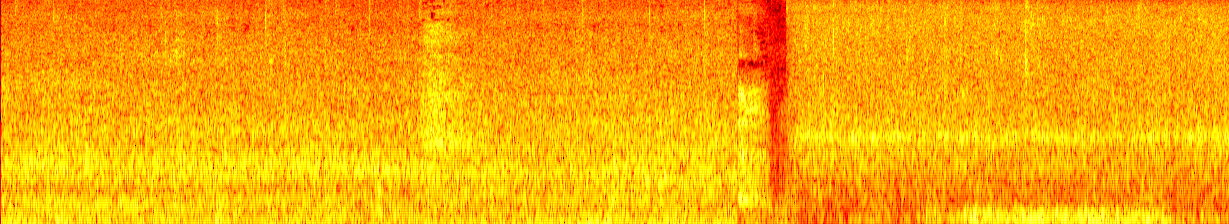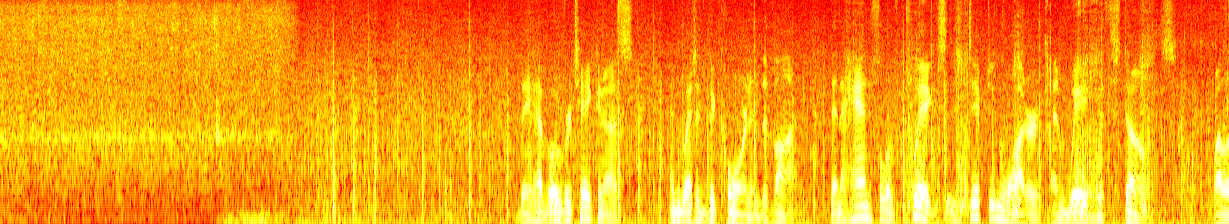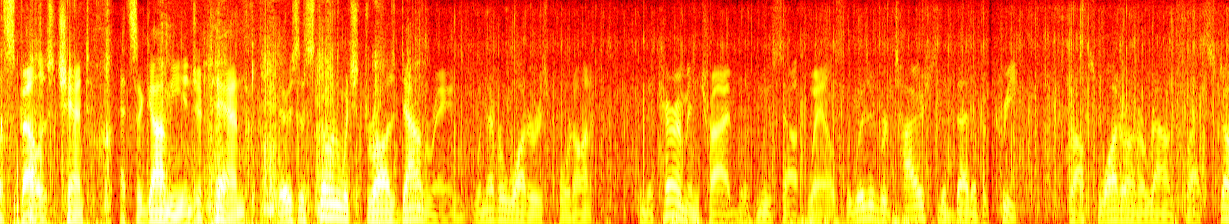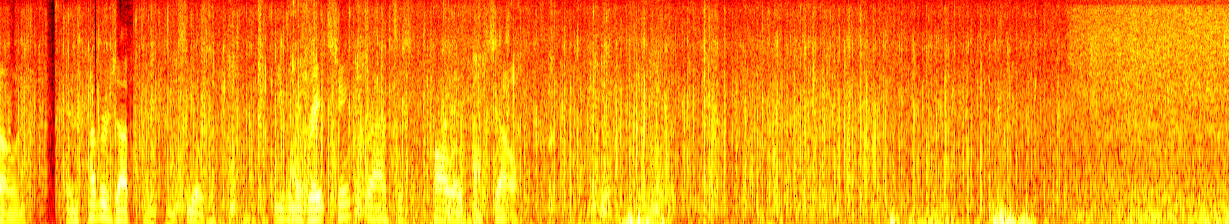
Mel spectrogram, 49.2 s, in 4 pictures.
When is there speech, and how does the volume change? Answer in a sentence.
You can hear the speech from 17.4 to 42.0 s, getting quieter.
